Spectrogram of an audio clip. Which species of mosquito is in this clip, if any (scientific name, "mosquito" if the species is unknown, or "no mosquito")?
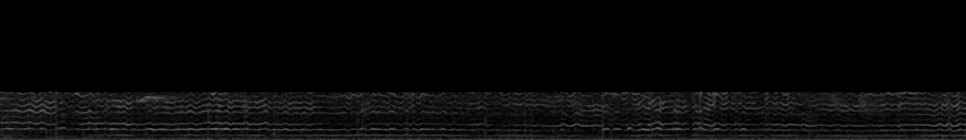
Anopheles dirus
